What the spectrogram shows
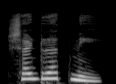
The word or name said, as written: ಷಡ್ರತ್ನಿ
